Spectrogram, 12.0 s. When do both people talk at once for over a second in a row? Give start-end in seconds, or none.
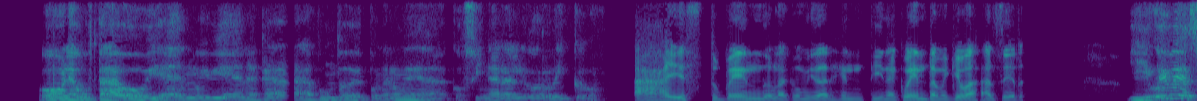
none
